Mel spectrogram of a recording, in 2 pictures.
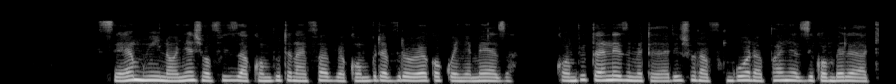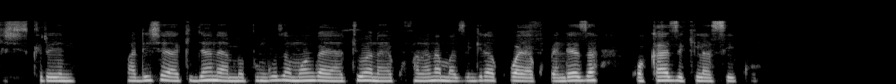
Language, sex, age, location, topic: Swahili, male, 25-35, Kisumu, education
